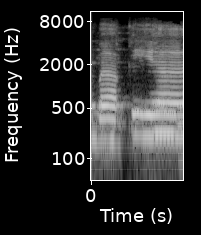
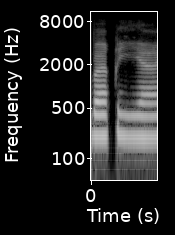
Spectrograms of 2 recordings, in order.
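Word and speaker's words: بَقِيَ: Nggak boleh baqiyah ya.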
